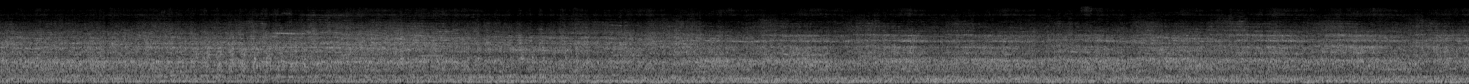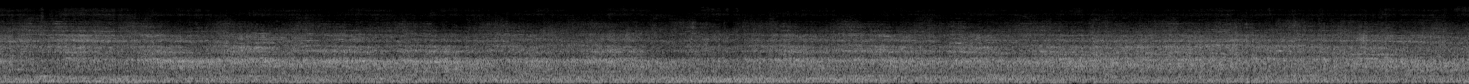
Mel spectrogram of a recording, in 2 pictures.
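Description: Wagons of a long freight train (louvre vans and loaded container flats) rolling past steadily. The wheels clatter on the rails, with faint high-pitched ringing tones from the wheels wavering above the rumble.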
